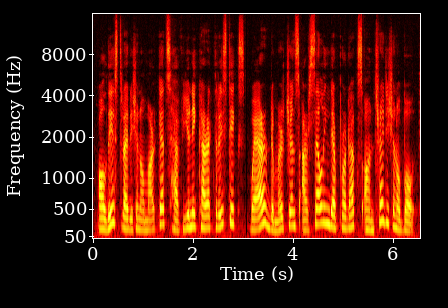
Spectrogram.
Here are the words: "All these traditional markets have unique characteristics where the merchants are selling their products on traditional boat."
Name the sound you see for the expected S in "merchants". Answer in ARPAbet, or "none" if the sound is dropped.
S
